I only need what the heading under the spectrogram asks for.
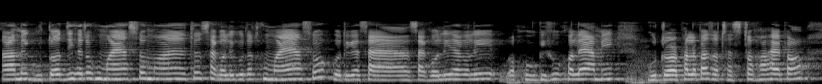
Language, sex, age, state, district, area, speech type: Assamese, female, 30-45, Assam, Jorhat, urban, spontaneous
